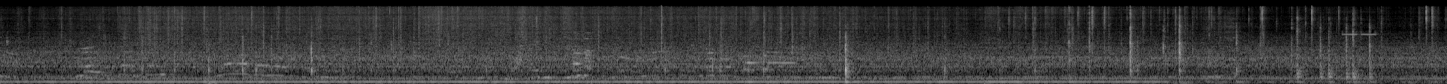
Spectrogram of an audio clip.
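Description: Food sizzles in a hot frying pan.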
